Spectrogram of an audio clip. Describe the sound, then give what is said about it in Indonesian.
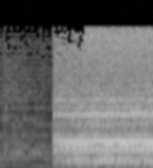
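A steam locomotive whistle at the Strasbourg Railroad, a heritage railroad, bursts in abruptly after a brief low rumble, blaring loud and sustained with a breathy hiss of steam through its chord-like tones. “Saya suka kereta, kata seorang anak laki-laki yang sedang menatap ke lokomotif besar itu.”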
